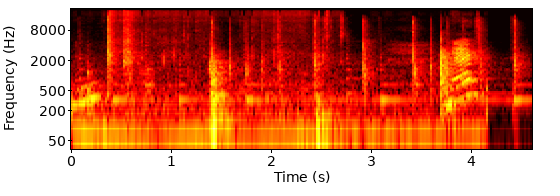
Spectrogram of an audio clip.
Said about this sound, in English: we mix together the sugar and the brown sugar and cinnamon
